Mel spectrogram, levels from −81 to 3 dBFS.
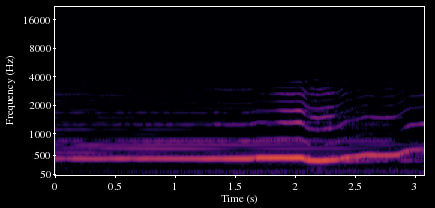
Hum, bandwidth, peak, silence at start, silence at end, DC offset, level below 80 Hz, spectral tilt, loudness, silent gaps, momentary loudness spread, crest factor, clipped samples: none; 4.5 kHz; -26 dBFS; 0 s; 0 s; under 0.1%; -82 dBFS; -7 dB/octave; -39 LUFS; none; 13 LU; 12 dB; under 0.1%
